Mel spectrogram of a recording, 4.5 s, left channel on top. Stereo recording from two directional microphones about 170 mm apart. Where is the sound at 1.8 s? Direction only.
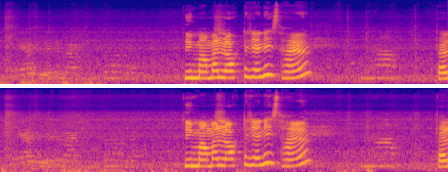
10° left (ahead or behind).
